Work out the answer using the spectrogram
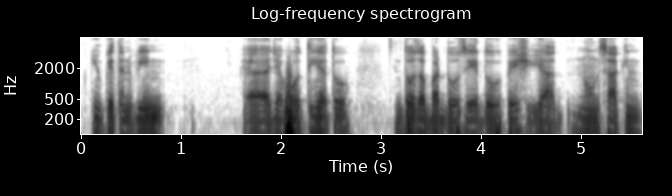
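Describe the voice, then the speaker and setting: A man teaching Quran recitation rules step by step. He explains each rule plainly, then recites the verse slowly in a raised voice. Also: low voice, darkish tone, no room sound. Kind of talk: step-by-step tajweed lesson.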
